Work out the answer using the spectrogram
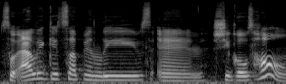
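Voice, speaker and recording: With an animated tone, a woman of medium pitch speaks with ordinary pitch variation. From New York. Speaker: TV series reviewer, vlogger. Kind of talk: casual show recap. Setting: outdoors. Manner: loud.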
